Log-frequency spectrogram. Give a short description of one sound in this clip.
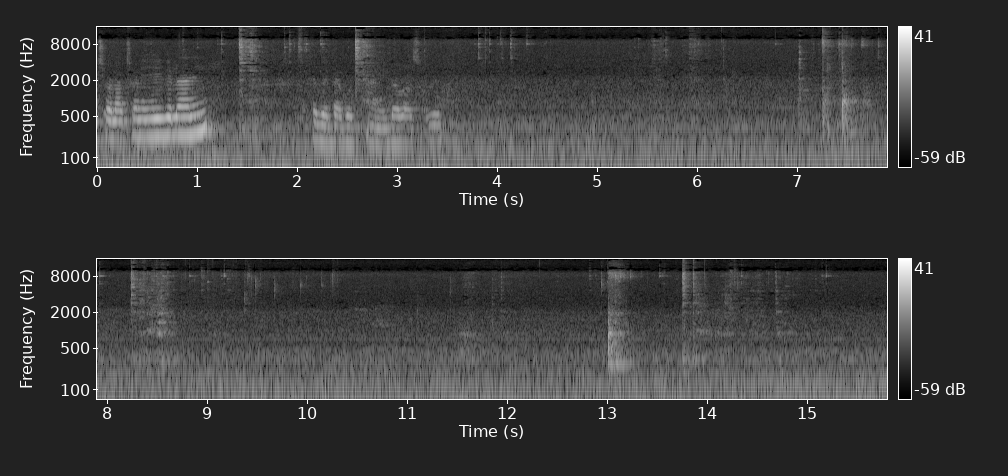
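Hot oil sizzles softly in a wok.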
